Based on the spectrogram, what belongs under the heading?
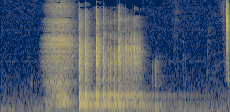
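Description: A brief rattle of dice being shaken, then a quick run of clattering clicks as they tumble across a hard tabletop and settle, followed by one sharp tap. No one speaks.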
